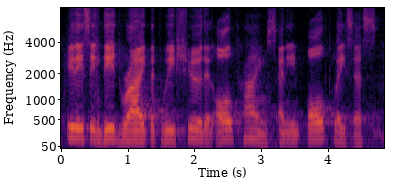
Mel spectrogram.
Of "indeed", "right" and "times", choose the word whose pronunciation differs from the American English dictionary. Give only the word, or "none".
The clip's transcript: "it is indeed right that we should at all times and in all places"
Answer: times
